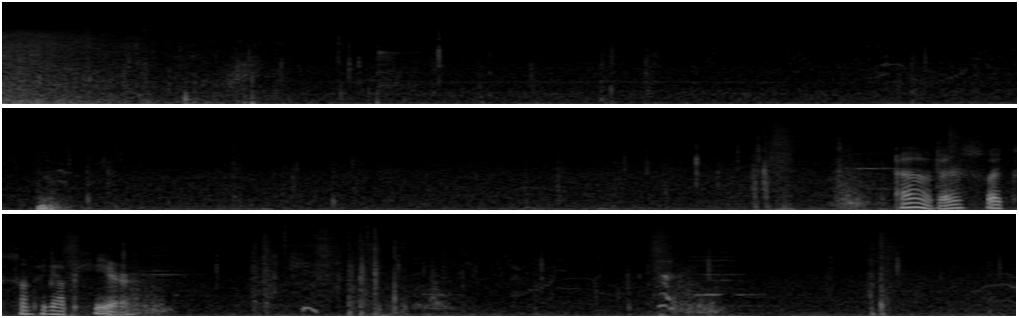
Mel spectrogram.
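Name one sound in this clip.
Footsteps run quickly over grass and rock.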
